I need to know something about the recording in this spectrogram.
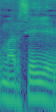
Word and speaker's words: Marseille: mereka selang dari marcey marsheilla itu loh marseilles marcey bacanya ke pagi itu perjalanan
